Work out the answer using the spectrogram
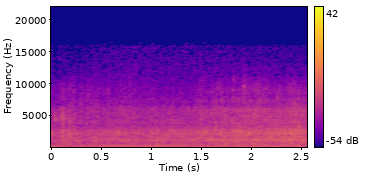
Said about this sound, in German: Ein lebendiger, sprudelnder Bach, schmal und verschlungen. Wenn du möchtest, kannst du einfach auf die andere Seite springen.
